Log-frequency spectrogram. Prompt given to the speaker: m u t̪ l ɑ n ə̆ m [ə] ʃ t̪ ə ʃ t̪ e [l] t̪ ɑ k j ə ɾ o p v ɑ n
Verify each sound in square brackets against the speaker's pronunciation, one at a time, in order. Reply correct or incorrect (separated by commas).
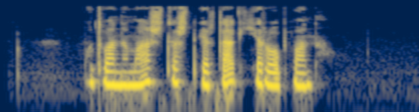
incorrect, incorrect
